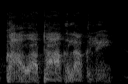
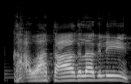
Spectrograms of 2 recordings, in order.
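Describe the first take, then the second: First: Voiceless gasped whisper, as if winded; running servant. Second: Voiced alarm, called out after the gasp; running servant. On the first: Acted. Servant runs to the old man with news of fire, breathless whisper. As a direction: gasp out the alarm under your breath. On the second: Servant runs to the old man with news of fire, calling it out. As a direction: call the bad news out to the master. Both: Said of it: "पळतच आला".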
